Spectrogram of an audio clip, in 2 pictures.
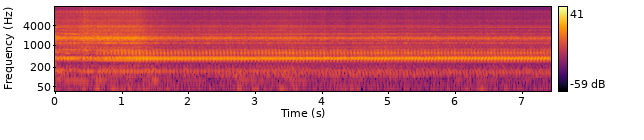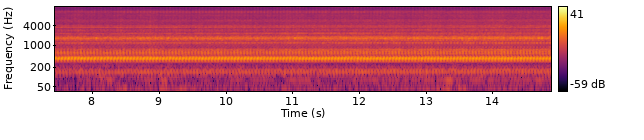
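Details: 2008 Subaru Impreza 2.5i driving, microphone above the driver-side timing belt cover: dull woody knock three to four times a second under light load, loudest around 2500 rpm in any gear, reduced with more load, absent without load or below 2000 rpm; cause undiagnosed, rod-knock-like.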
